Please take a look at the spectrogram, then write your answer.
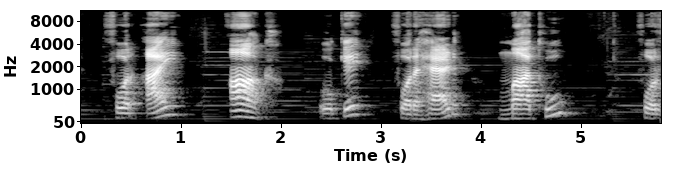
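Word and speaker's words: આંખ: For eye, aankh.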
